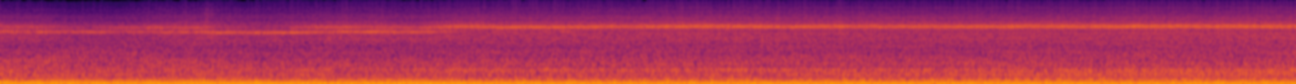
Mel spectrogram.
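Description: Heavy truck's diesel engine running steadily under load as it climbs a steep gravel road. A thin, steady high whine sits above it and shifts up in pitch about three seconds in.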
